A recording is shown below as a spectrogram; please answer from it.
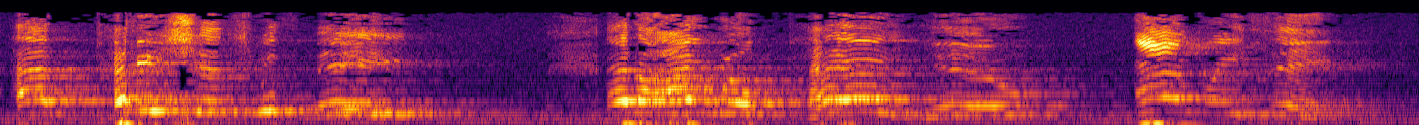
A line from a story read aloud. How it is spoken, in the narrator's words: that employee fell to his knees and bowed down, pleading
